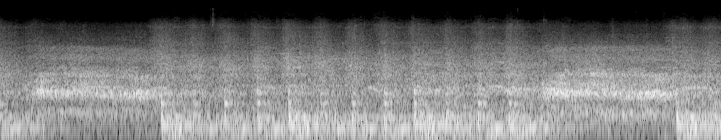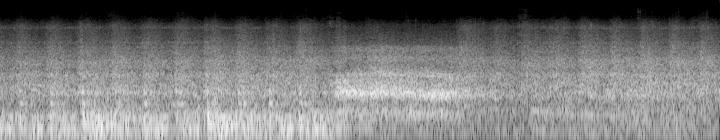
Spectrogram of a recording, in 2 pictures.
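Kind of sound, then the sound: crowd, football stadium crowd chanting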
